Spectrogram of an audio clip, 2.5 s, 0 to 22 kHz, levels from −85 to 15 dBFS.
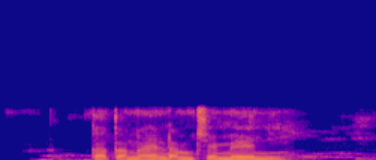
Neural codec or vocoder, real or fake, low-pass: codec, 24 kHz, 6 kbps, HILCodec; fake; 7.2 kHz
